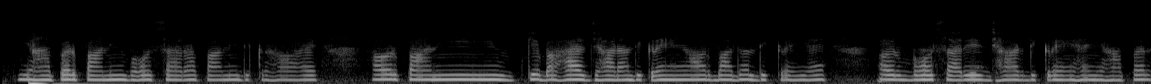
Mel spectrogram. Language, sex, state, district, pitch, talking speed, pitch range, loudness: Hindi, female, Andhra Pradesh, Anantapur, 210 Hz, 165 wpm, 205-220 Hz, -31 LUFS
